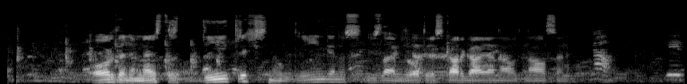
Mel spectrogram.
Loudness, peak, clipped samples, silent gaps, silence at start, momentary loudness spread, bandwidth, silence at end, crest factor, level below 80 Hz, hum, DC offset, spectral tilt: -22 LUFS; -4 dBFS; under 0.1%; none; 0.05 s; 20 LU; 11.5 kHz; 0.05 s; 18 dB; -58 dBFS; none; under 0.1%; -5.5 dB/octave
